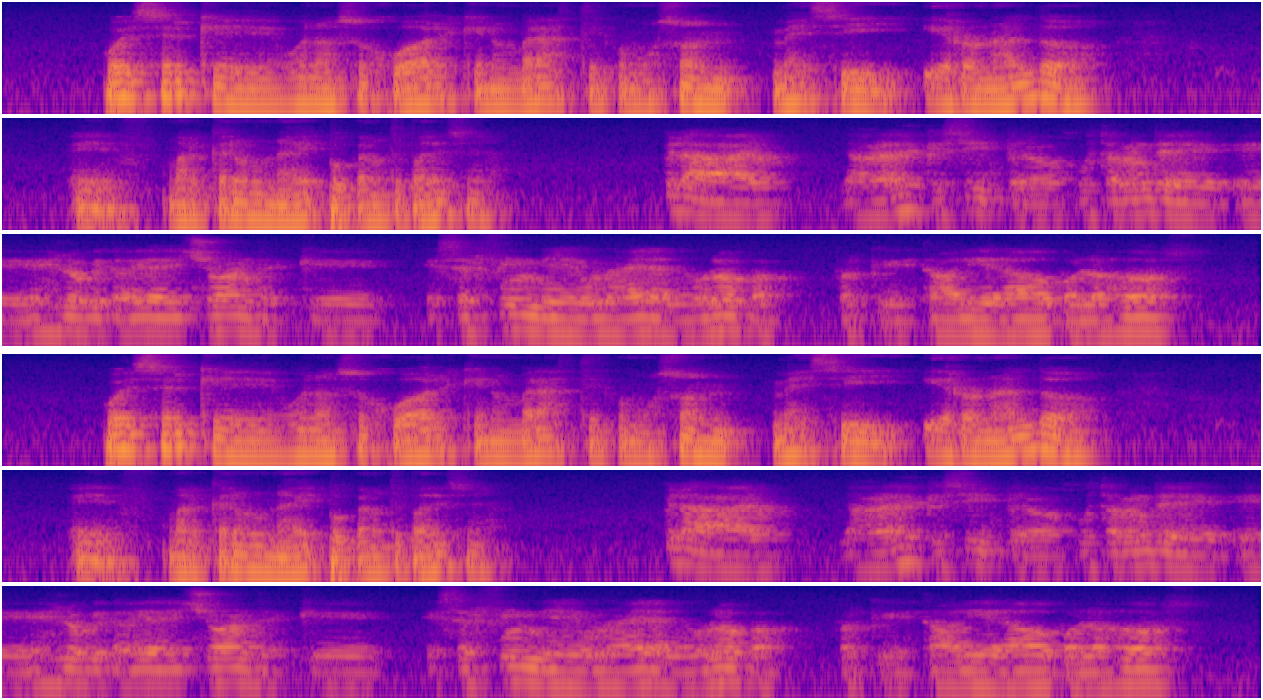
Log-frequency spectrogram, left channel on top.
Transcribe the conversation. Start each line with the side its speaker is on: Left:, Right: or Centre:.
Centre: Puede ser que, bueno, esos jugadores que nombraste, como son Messi y Ronaldo, eh, f- marcaron una época, ¿no te parece?
Left: Claro, la verdad es que sí, pero justamente eh, es lo que te había dicho antes, que es el fin de una era en Europa, porque estaba liderado por los dos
